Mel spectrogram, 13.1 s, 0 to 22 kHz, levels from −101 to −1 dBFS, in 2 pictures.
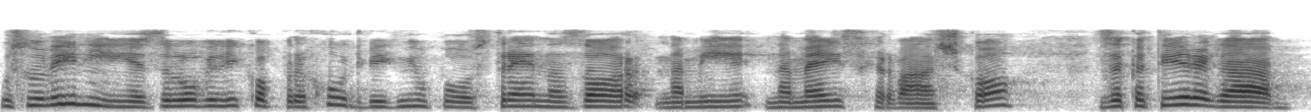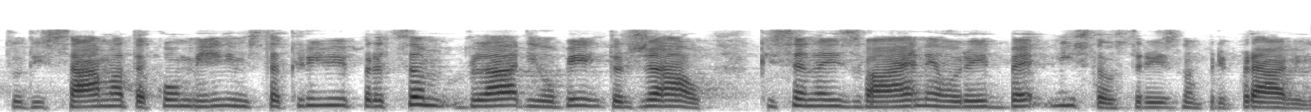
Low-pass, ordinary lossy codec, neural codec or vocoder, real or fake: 7.2 kHz; none; vocoder, 22.05 kHz, 80 mel bands, HiFi-GAN; fake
